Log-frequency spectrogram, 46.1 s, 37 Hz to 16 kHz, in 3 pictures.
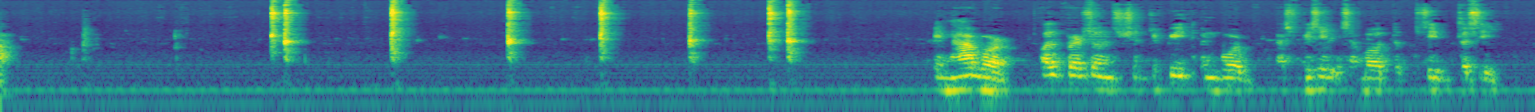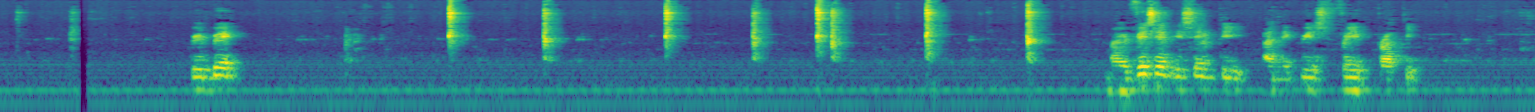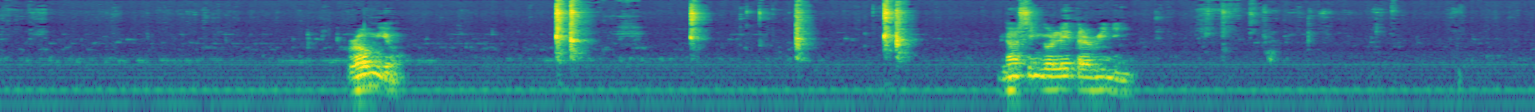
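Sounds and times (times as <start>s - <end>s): faint low hum: 0.0s - 46.0s
sharp clicks: 2.7s - 3.1s, 6.0s - 6.2s, 7.7s - 8.1s, 19.8s - 20.0s, 22.0s - 22.2s, 22.8s - 23.9s, 24.6s - 24.8s, 36.2s - 36.6s, 37.6s - 39.9s.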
